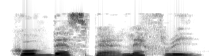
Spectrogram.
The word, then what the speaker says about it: skådespeleri: Pronounced Skådespeleri. with the emphasis on the second syllable.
